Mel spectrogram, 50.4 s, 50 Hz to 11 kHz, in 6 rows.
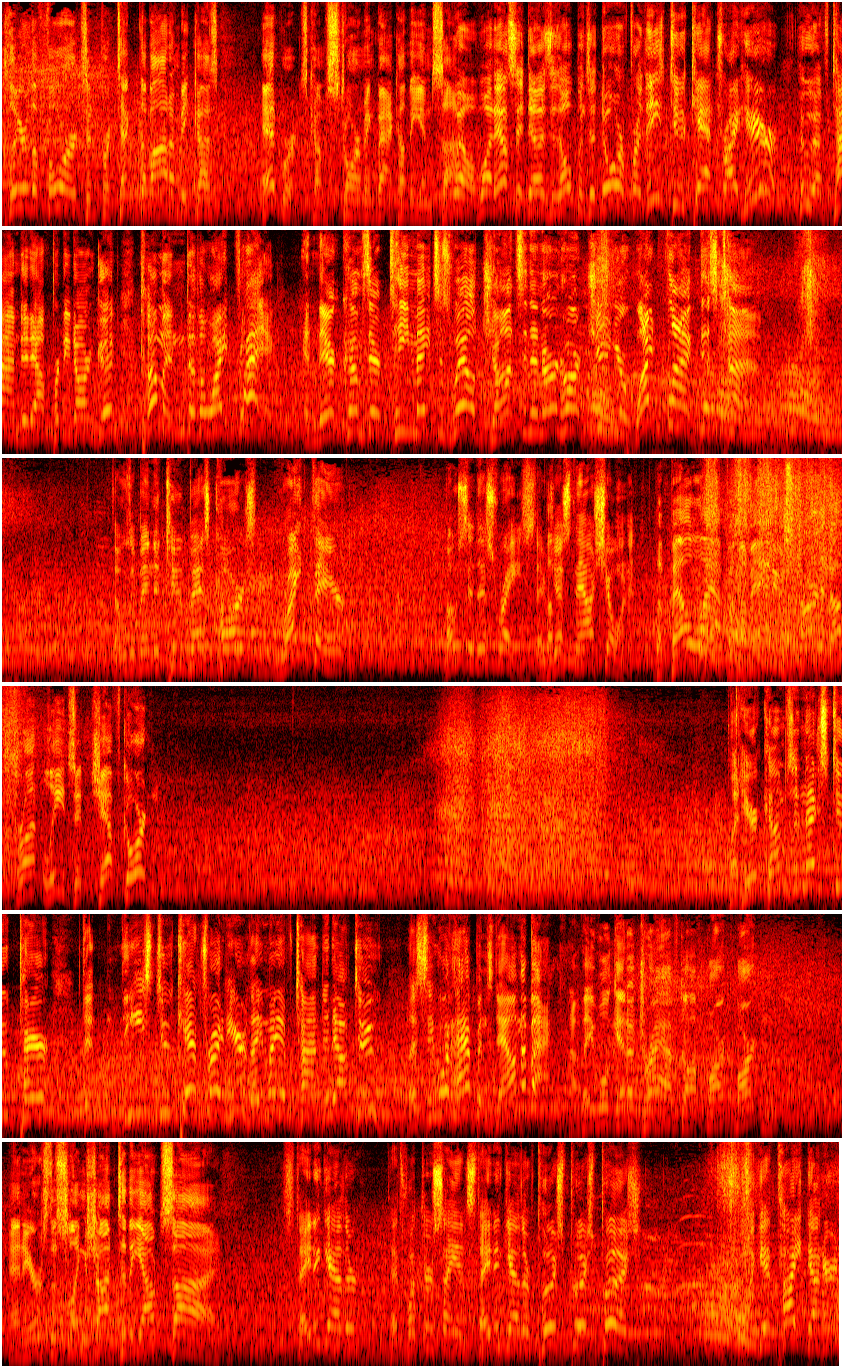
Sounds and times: Speech: 0.0s - 16.0s, 17.9s - 20.2s, 21.2s - 26.8s, 32.5s - 41.3s, 42.1s - 44.2s, 44.8s - 48.4s, 49.4s - 50.3s
Race car, auto racing: 0.0s - 50.3s.

